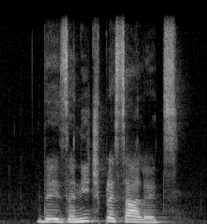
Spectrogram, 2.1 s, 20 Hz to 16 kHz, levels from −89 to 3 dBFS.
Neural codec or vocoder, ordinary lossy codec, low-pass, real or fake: vocoder, 44.1 kHz, 128 mel bands every 512 samples, BigVGAN v2; none; 14.4 kHz; fake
